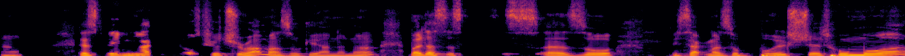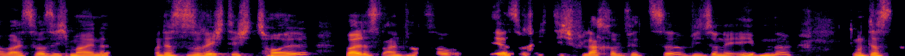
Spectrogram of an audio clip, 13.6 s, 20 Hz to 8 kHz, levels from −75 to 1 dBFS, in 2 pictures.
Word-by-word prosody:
Ja. 135 0 -6 0.5
Deswegen 185 +6 +2
mag 215 +4 +4
ich 295 - -38
auch 175 - -4
Futurama 185 -6 +1
so 135 -4 -5
gerne, 130 +1 -5
ne? 165 - -3 0.2
Weil 150 -1 +5
das 180 0 +3
ist - - -5 0.2
ist, 365 - -3
äh, 150 -2 +2
so 145 +1 +1 0.4
ich 145 - -6
sage 165 +3 +1
mal 150 -3 +1
so, 135 0 -2
Bullshit-Humor, 200 - +4
weißt 150 -2 0
du, 185 - +1
was 180 - 0
ich 180 0 -3
meine? 200 +3 +2 0.3
Und 145 - -2
das 155 0 +3
ist - - -1
so 155 - +1
richtig 190 +1 0
toll, 155 - +1 0.2
weil 160 0 +7
das 165 -1 -2
einfach 165 +3 -3
so 175 0 -6 0.2
ja 185 - +4
so 175 - -6
richtig 190 -5 -5
flache 190 0 -1
Witze 205 - -4
wie 170 - -5
so 170 - -2
'ne 150 -4 -2
Ebene. 180 - -2 0.4
Und 150 -2 -1
das 150 - 0
170 Hz, 205 wpm, -22 LUFS, 145-195 Hz, 0.5 s, weil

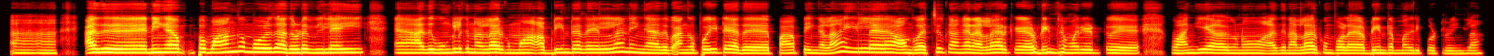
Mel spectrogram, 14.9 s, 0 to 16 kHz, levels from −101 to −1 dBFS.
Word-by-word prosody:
அ, - - -6 0.3
அ. - - -3 0.5
அது 240 +2 +6 0.5
நீங்க 245 0 +5 0.2
இப்ப 250 +4 0
வாங்கும்போது 265 0 +4
அதோட 230 0 +3
விலை, 230 +1 +2 0.6
அ - - -1 0.2
அது 215 +1 0
உங்களுக்கு 240 +2 0
நல்லாயிருக்குமா! 215 -2 +1
அப்பிடின்றதெல்லாம் 230 +4 0
நீங்க 230 -3 -1
அத 200 -1 -3
அங்க 205 0 -3
போயிட்டு 225 +1 0
அத 195 - -3 0.4
பார்ப்பீங்களா? 195 +1 -4 0.2
இல்ல 255 0 0 0.3
அவுங்க 210 -1 0
வச்சுருக்காங்க, 230 +1 -3
நல்லாயிருக்கு 215 +1 -1
அப்பிடின்ற 225 +2 0
மாரி 210 0 -2
எடுத்து 205 0 -5 0.6
வாங்கியே 210 +4 -1
ஆகணும், 195 0 -4
அது 180 +2 -6
நல்லாயிருக்கும் 210 0 -2
போல 190 -1 0
அப்பிடின்ற 195 +1 -2
மாதிரி 190 -1 -6
போட்டுருவீங்களா? 180 0 -9
215 Hz, 135 wpm, -19 LUFS, 195-230 Hz, 0.6 s, அது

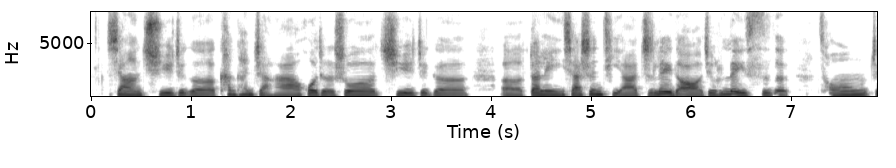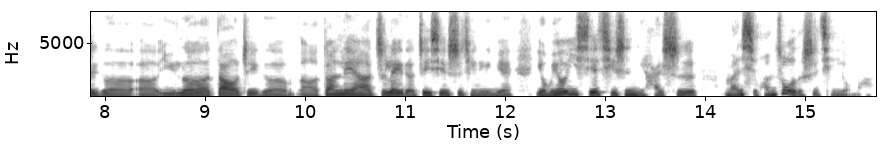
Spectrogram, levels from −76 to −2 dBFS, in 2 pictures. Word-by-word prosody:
像 180 -6 +1
去 175 +2 +3
这 175 +1 -2
个 155 -2 -1
看 195 +5 -3
看 185 +1 -1
展 175 -6 -4
啊， 155 +2 -2
或 190 +3 +2
者 165 -4 -1
说 175 +2 +1
去 175 0 +1
这 165 -1 -4
个， 155 -1 -3 0.3
呃， 140 -1 -5
锻 180 +6 +2
炼 175 -1 +2
一 - - -3
下 175 0 +1
身 210 +4 +4
体 180 -6 -4
啊， 150 +1 -1
之 175 +3 -2
类 220 +2 +5
的 - - -1
啊 150 0 +3
就 185 +4 -1
是 180 - -4
类 215 -3 +3
似 190 +2 -3
的， 135 -4 -4 0.3
从 170 +3 -1
这 200 - -1
个， 155 -3 -3
呃， 145 0 -6
娱 145 0 -4
乐 180 0 +2
到 170 -1 +3
这 160 0 -3
个， 140 -2 -5
呃， 145 -1 -6
锻 190 +4 +1
炼 190 0 +3
啊， 165 -2 +2
之 175 +4 -2
类 205 -3 +5
的， 135 -3 -2
这 185 +6 +2
些 175 -2 +2
事 175 +1 +2
情 160 -3 -6
里 155 - -5
里 145 - -6
面， 145 0 -5 0.2
有 160 -1 0
没 165 - 0
有 230 +2 +6
一 235 - +2
些 220 -1 +4
其 205 -4 0
实 180 +1 +2
你 165 -5 -1
还 145 +3 -7
是 160 0 +1 0.2
蛮 160 +3 -2
喜 - - +4
欢 170 +3 -2
做 285 +4 +2
的 135 - -4
事 145 - -2
情 65 - -4
有 65 0 -11
吗？ - - -24
170 Hz, 280 characters per minute, -23 LUFS, 150-185 Hz, 0.3 s, 有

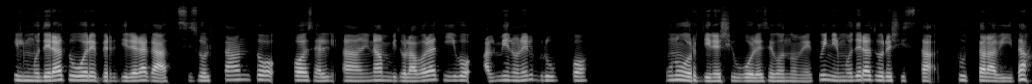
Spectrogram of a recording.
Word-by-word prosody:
il 195 -2 -1
moderatore, 195 +1 +4
per 175 -2 -3
dire: 175 +1 +2
“Ragazzi, 175 -3 +2
soltanto 210 +4 -2
cose 190 -2 +1
all'i 170 +1 -3
a 170 -1 0
in 170 +2 -8
ambito 180 -3 -1
lavorativo”, 190 +3 +1
almeno 185 +3 -2
nel 200 +4 -1
gruppo, 185 -1 -4 0.8
un 205 - -3
ordine 170 -5 +2
ci 170 - -10
vuole, 160 -1 +1
secondo 160 -1 -4
me, 145 0 -7
quindi 215 +1 -1
il 180 - -4
moderatore 190 0 +2
ci 180 0 -13
sta 175 0 -1 0.2
tutta 195 -3 0
la 165 -1 +5
vita. 155 +9 0
180 Hz, 170 wpm, -23 LUFS, 170-195 Hz, 0.8 s, la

